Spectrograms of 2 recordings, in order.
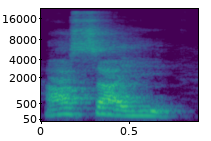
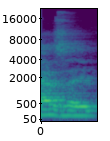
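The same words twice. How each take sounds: First: The middle consonant sounds like a double s. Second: The middle consonant sounds like a single s. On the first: The speaker calls it right. "como se fosse dois S" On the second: The speaker calls it wrong. "se fosse um S só ia ser açaí. Não é açaí"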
